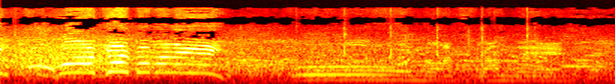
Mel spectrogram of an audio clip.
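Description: A young man's excited shouting in drawn-out, sung-out calls for the first second and a half, then a lower, quieter held voice about two seconds in, over the steady murmur of a stadium crowd.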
